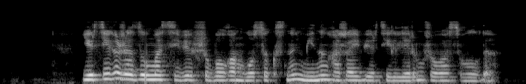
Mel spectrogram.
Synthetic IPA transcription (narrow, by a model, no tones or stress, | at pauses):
je̞ɾt̪e̞ɡʲɪʒɑzumɑse̞be̞pʃɪbo̞lˠʁɑnwo̞səkʲʰɪ̥sɪnɪŋme̞nɪŋʁɑʒɑjəpe̞ɾt̪e̞ɡʲɪle̞ɾɪŋʒo̞bɑsəbo̞lˠd̪ə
